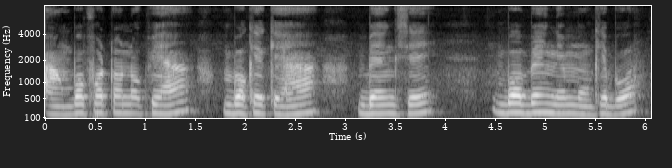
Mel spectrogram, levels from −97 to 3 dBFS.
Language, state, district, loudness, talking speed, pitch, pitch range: Kokborok, Tripura, West Tripura, -19 LUFS, 150 wpm, 180 Hz, 175-190 Hz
